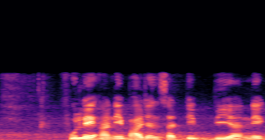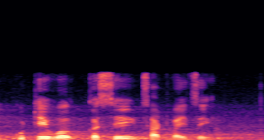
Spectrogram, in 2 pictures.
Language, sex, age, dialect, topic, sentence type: Marathi, male, 18-24, Standard Marathi, agriculture, question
